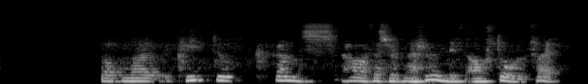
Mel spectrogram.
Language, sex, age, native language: Icelandic, male, 60-69, Icelandic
